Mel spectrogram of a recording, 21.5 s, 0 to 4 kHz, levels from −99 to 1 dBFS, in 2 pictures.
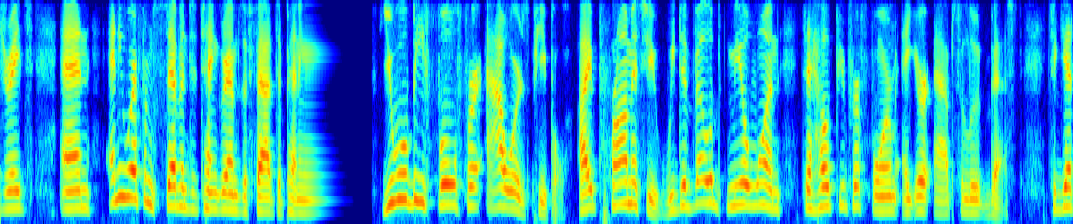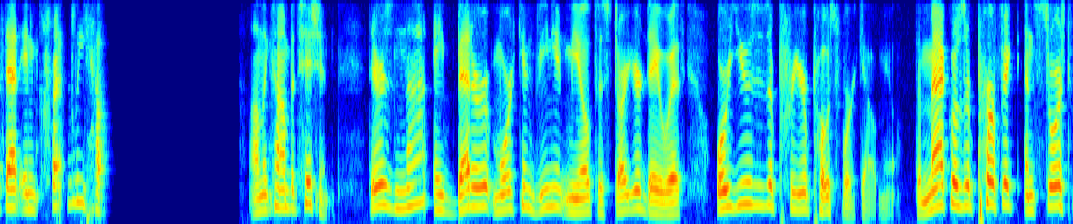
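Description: At 3.06 s, just after "grams of fat depending", the stream stops, most likely a long network dropout, and about 0.66 s of speech never arrives. The receiver stretches the last sound into a fading buzz, then leaves roughly 0.3 s of silence before the audio resumes at 3.74 s with the missing stretch gone.

From 11.22 s to 11.70 s, after "best to get that", repeated packet loss punches seven holes into the stream, the longest 79 ms, and concealment patches about 38% of that half second. Each patch replays the preceding sound before the next gap hits, so the speech turns choppy, with fragments missing. All of it stays inside the 4 kHz band of the G.711 A-law call path.

What is likely a second long network dropout follows immediately at 11.72 s and lasts until 13.14 s, losing about 1.4 s. A brief concealment tail decays into about 1.26 s of silence, and the audio picks up again at "on the competition" with that section missing.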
